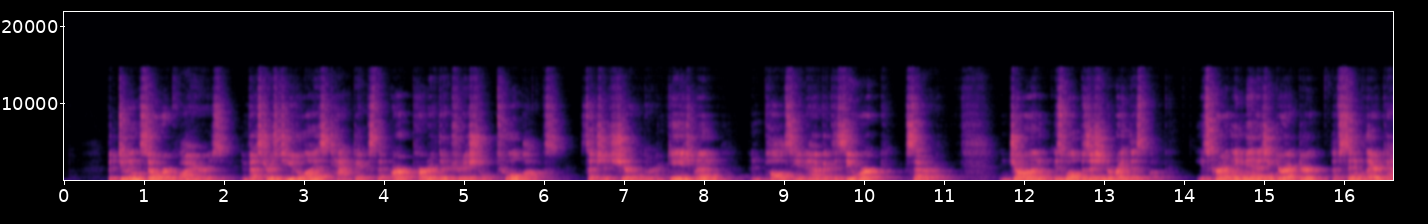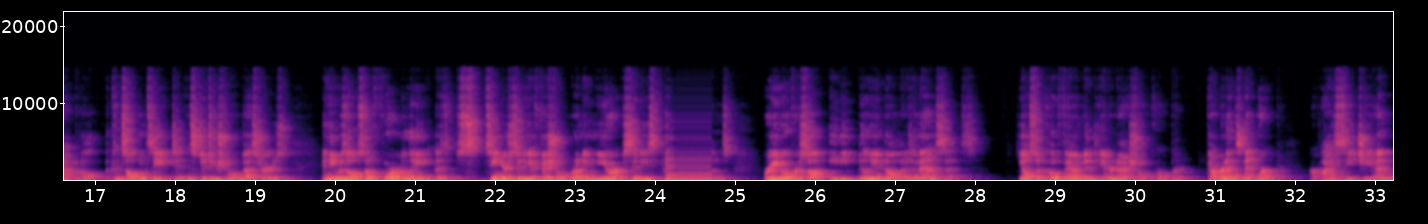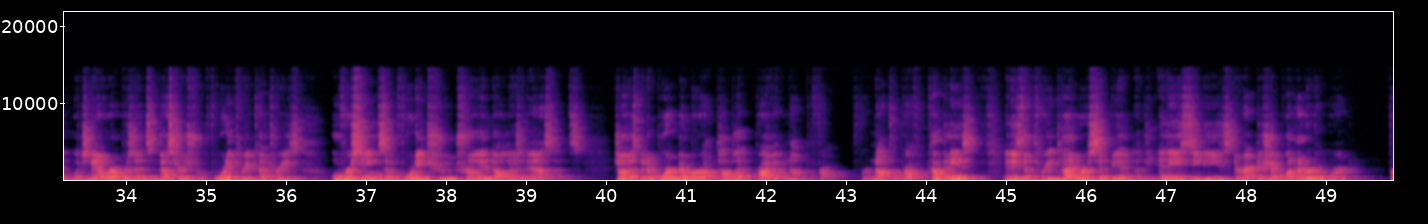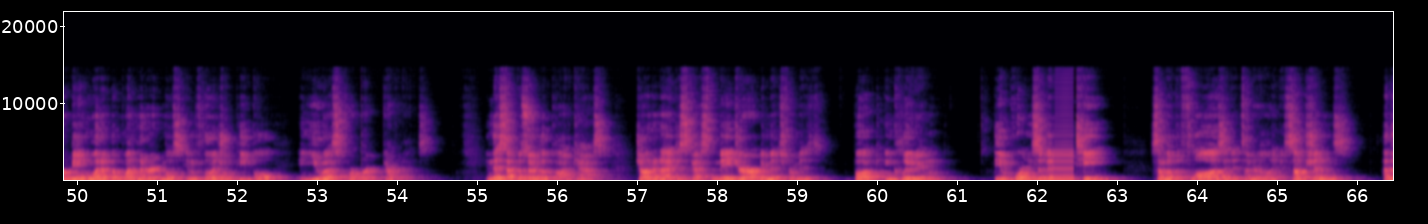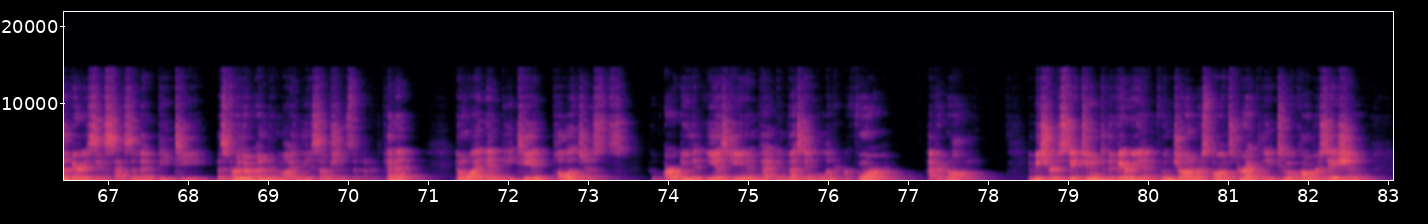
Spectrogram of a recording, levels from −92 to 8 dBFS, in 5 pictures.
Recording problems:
room echo; noticeable; dies away in 0.5 s
off-mic speech; somewhat distant
audio freezing; at 24 s and at 1:02

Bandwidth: 14.5 kHz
